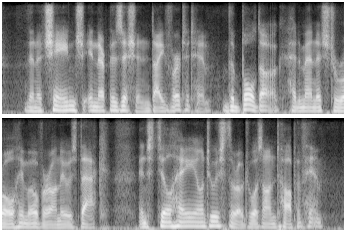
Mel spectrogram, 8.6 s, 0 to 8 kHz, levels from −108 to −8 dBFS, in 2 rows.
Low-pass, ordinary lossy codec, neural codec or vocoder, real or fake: 7.2 kHz; Opus, 32 kbps; codec, 16 kHz in and 24 kHz out, 0.9 kbps, LongCat-Audio-Codec, four codebook decoder; fake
